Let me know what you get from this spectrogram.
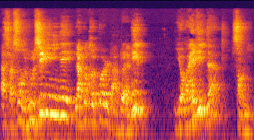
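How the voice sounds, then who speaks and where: A man with a Marseille accent preaches in a lively, high voice, his pitch leaping around as he tells stories playfully. The sound is very echoey, as if caught from far across a church hall. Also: fairly quick. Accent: Marseille French. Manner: animated, playful storytelling with chuckles. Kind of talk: sermon.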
